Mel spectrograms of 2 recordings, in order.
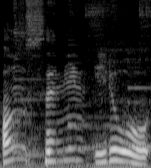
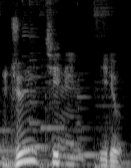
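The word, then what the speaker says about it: Jūichinin Iru: Se llama Onsenin Iru y me van a matar, pero se pronuncia sería Yuichinin Iru.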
